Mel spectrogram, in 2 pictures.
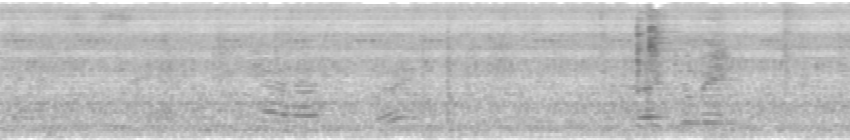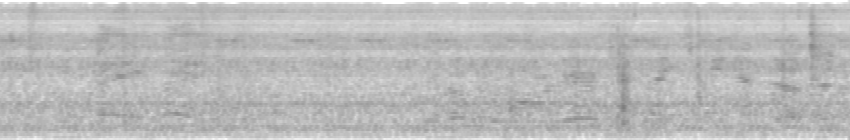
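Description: Faint, indistinct chatter of several people over a steady background hum, with two short sharp clicks, about three seconds in and near the end.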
